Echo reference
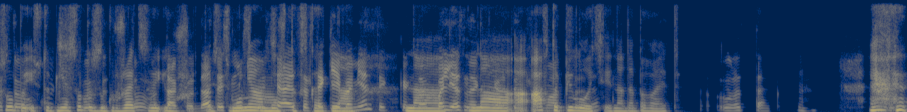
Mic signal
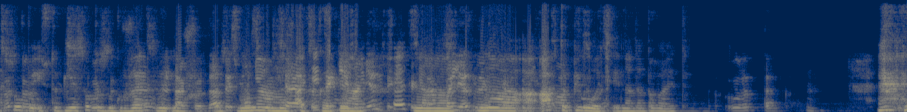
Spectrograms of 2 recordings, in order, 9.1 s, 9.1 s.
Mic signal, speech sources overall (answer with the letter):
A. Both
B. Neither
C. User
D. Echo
A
